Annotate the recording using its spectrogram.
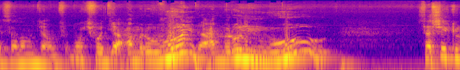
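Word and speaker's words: عمرو: Mais vous allez me dire, c'est pas ça, donc il faut dire Amroun, Amroun. Sachez que le waw dans Amroun, c'est un waw d'indication et qui ne se prononce en aucun cas.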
